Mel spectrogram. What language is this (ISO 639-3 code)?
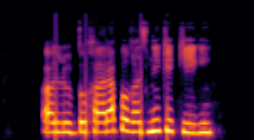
pus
